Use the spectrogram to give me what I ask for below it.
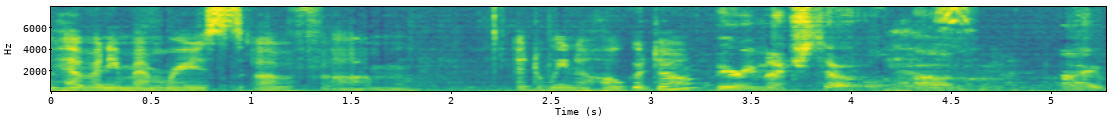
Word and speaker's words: Hagedorn: And Hagedorn and Rena, well, how do you pronounce her last name? Hogadone, yeah. Hogadone.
